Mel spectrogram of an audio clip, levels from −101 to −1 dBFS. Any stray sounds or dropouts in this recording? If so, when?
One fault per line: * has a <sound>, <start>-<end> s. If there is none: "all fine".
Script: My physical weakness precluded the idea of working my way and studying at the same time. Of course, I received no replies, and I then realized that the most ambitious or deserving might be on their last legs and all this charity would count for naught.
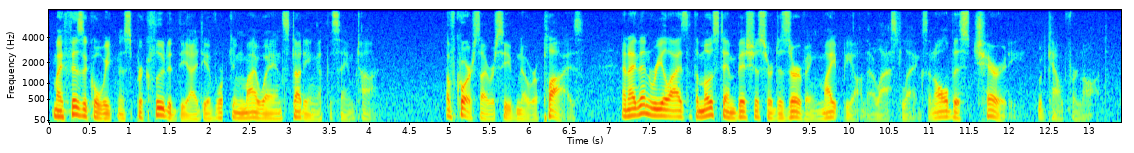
* has a dropout, 2.2-2.3 s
